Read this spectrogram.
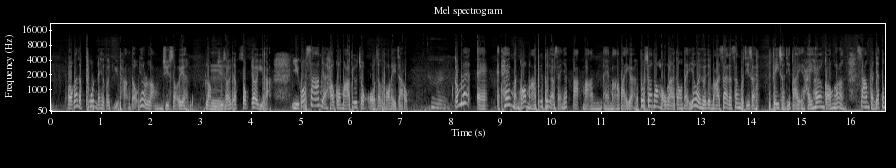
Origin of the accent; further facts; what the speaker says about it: Australia; 因為知道我哋澳洲人。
